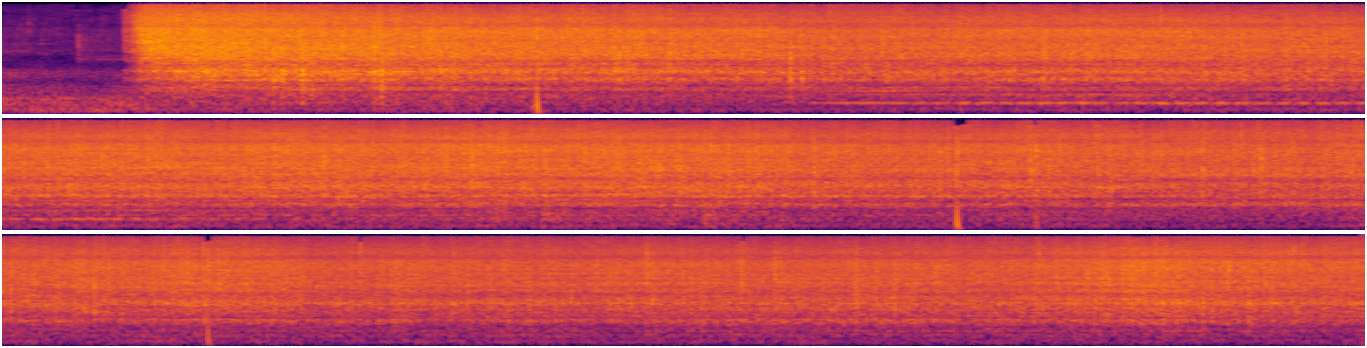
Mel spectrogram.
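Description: Brahmi greens dropped into hot oil with split chillies, bursting into a loud, sudden sizzle that settles into a steady, close hiss of frying with a few faint clicks of a utensil.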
